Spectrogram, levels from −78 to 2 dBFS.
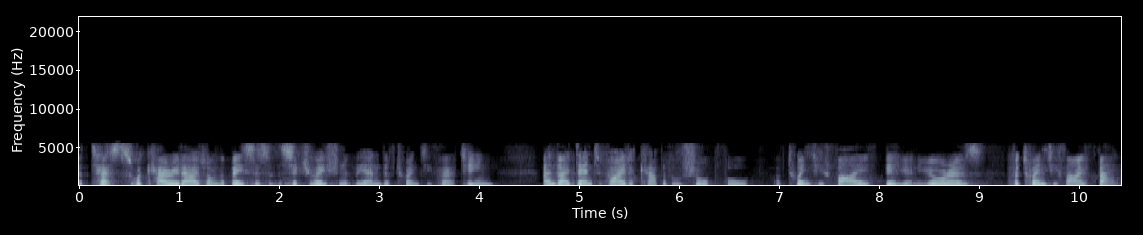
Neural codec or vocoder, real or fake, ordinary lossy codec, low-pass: codec, 16 kHz in and 24 kHz out, 1 kbps, XY-Tokenizer; fake; AAC, 24 kbps; 5.4 kHz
